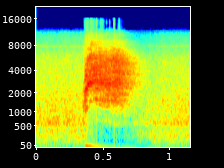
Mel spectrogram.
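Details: A Goffin's cockatoo playing with a new rope toy lets out one harsh, rasping screech, high and grating, lasting under half a second against a faint background hiss.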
